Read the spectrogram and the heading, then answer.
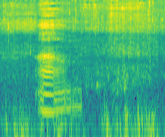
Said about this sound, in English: Can you hear the ocean? I'm sitting on a pier.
